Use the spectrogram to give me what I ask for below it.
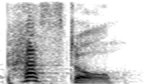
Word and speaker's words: pestle: and I could imagine I thought it was pestle no it's well it's pronounced pestle but there is a t in the word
